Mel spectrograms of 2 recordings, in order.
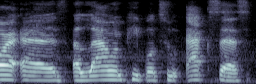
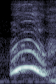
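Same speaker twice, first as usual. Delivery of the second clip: high loud woo; 8 dB louder than usual. Real, not acted. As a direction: whoop way up high. Exclaiming about overthinking.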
